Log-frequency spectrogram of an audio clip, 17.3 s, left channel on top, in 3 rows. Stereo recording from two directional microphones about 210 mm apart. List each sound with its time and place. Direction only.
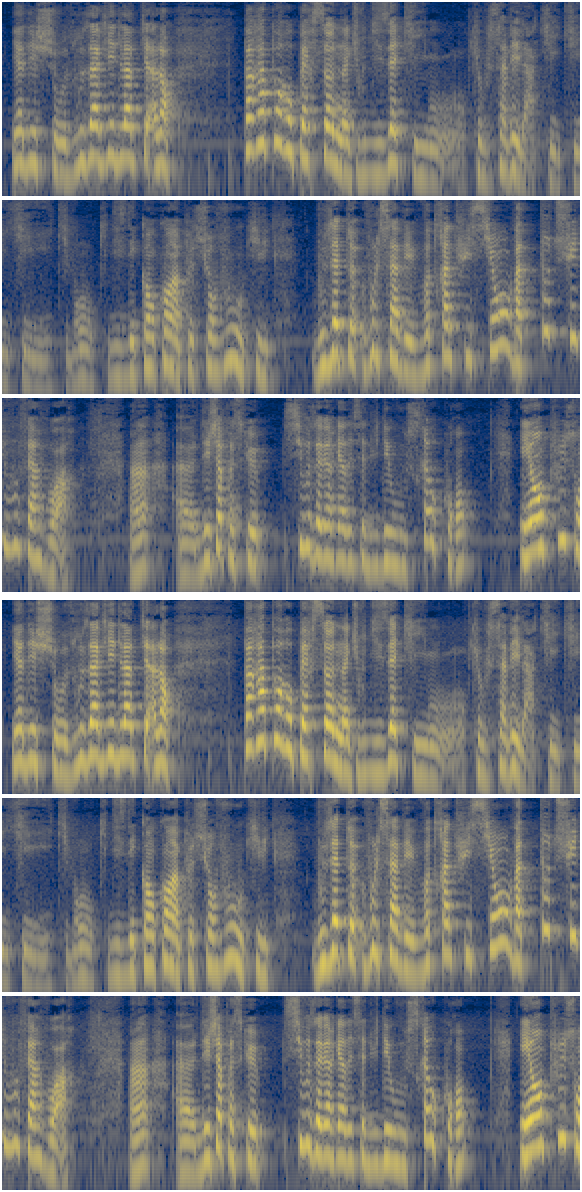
0.1 s a man's voice: 45° right (ahead or behind)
